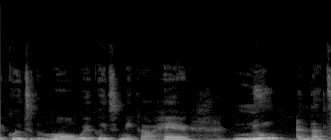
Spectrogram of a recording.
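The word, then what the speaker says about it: nous: please is not pronounced news the S is silent it's only pronounced if it's in front of a vowel but you assigns that it's pronounced new and new means we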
